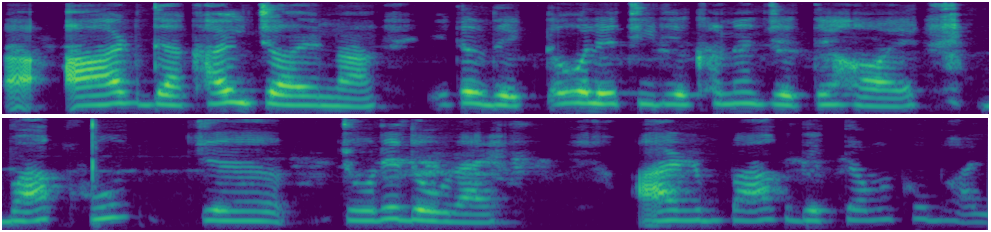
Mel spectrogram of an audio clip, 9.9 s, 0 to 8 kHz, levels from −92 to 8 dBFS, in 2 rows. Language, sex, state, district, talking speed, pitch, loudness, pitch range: Bengali, female, West Bengal, Kolkata, 130 wpm, 265 Hz, -22 LUFS, 245-285 Hz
